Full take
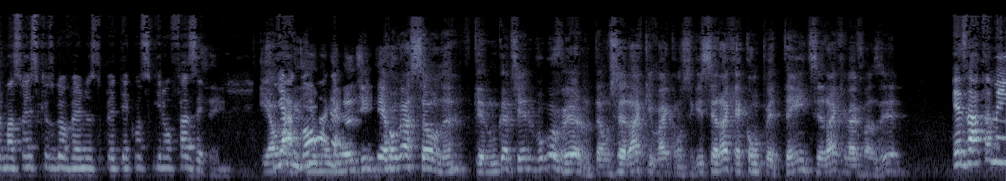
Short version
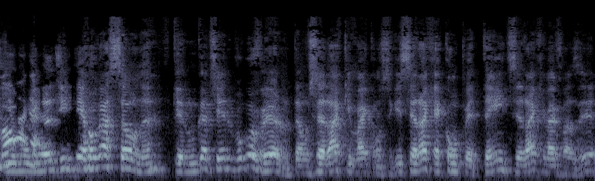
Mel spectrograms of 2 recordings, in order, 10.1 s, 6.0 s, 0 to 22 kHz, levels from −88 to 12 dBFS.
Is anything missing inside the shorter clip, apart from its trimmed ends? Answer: no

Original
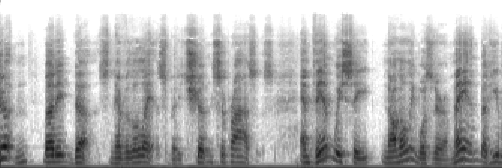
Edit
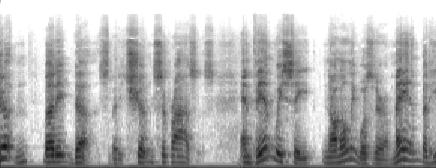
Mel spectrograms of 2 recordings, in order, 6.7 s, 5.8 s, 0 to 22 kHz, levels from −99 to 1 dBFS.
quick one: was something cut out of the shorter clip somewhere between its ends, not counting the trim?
yes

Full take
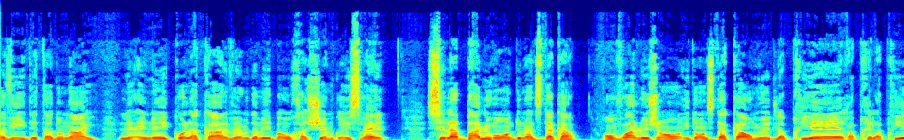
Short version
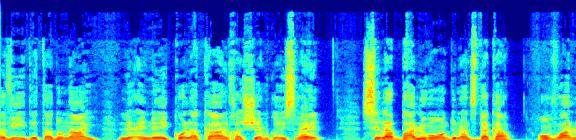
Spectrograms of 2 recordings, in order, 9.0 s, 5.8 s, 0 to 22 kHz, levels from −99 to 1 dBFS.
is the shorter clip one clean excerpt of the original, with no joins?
no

